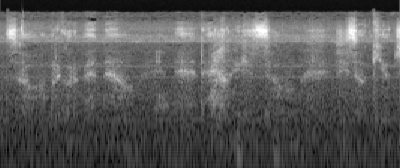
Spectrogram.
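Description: A man whispering close to the microphone: a stream of breathy, unvoiced words with sharp 's' sounds.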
